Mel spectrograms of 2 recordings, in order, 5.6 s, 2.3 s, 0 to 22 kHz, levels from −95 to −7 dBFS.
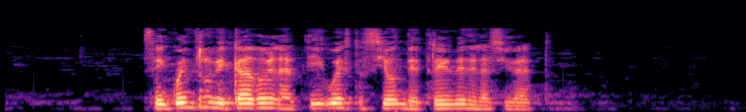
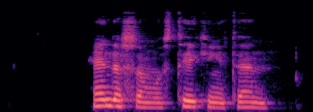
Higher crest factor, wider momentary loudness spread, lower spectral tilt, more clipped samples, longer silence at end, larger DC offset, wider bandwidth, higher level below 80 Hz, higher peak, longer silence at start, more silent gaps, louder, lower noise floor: about the same, 18 dB vs 18 dB; first, 12 LU vs 7 LU; first, -6 dB/octave vs -4 dB/octave; neither; first, 1.6 s vs 0.3 s; neither; second, 7.8 kHz vs 14 kHz; first, -62 dBFS vs -80 dBFS; first, -2 dBFS vs -18 dBFS; first, 1.1 s vs 0.7 s; neither; first, -19 LUFS vs -35 LUFS; second, -79 dBFS vs under -90 dBFS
